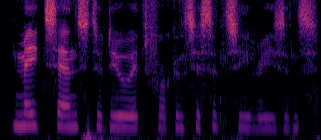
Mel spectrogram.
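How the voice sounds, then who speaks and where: Fairly slow speech with a Dutch accent. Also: woman. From Netherlands. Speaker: gaming YouTuber. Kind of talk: game build commentary. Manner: casual, slightly halting.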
